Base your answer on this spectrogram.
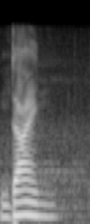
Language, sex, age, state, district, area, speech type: Bodo, male, 18-30, Assam, Chirang, urban, read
